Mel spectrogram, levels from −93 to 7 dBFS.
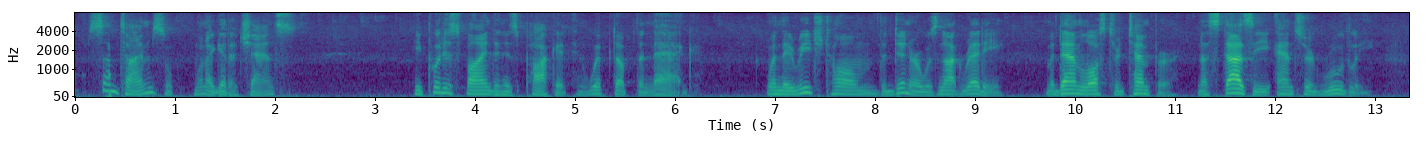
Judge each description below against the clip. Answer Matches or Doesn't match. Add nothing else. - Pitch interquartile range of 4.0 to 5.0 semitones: Matches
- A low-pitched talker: Matches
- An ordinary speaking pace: Matches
